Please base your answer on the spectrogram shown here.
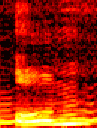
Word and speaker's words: ओम: ओम 3 शब्दों से मिलके बना है, अ, ओ और म।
